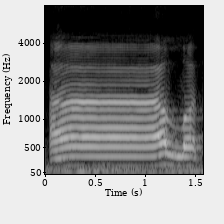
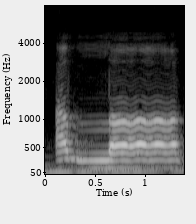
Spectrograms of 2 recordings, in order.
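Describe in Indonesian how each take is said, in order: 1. Vokal awalnya dipanjangkan. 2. Vokal awalnya tetap dibaca pendek. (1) "enggak boleh"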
